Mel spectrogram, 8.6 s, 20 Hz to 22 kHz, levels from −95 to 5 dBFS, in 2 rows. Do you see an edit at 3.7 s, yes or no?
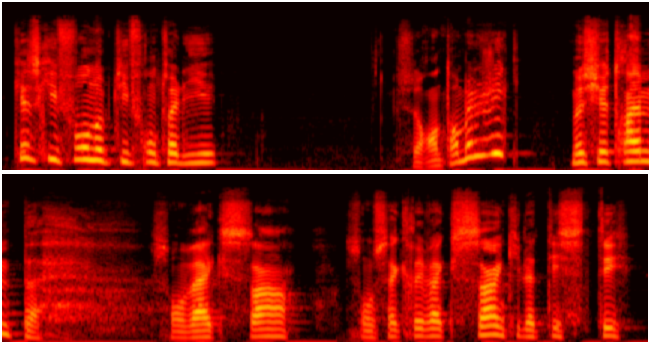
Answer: yes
